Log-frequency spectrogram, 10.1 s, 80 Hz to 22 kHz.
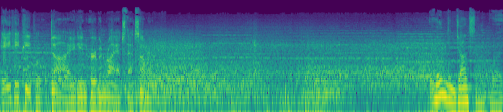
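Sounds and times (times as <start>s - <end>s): steady rumbling noise: 0.0s - 10.0s.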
